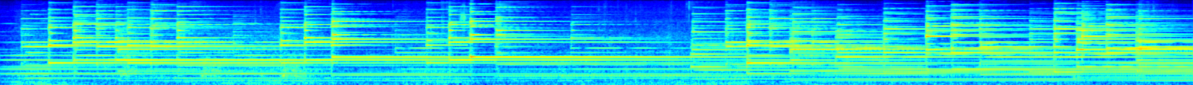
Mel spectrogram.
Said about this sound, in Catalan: seguidament s'han tocat dues peces amb el Carilló. Una d'elles, aquest rosó de Josep Ribas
